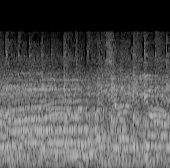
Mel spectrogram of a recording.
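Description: Live Persian pop band playing loud amplified music, with men singing into handheld microphones over the instruments.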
